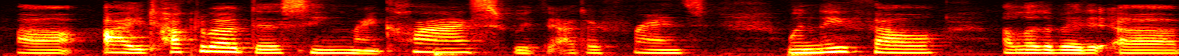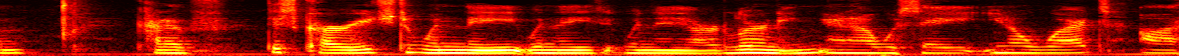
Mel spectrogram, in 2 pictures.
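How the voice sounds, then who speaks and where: A woman from China with a Chinese accent, an English teacher talking through personal thoughts in a soft, hesitant way with many fillers and restarts. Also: lowish voice. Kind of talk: reflective personal monologue.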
